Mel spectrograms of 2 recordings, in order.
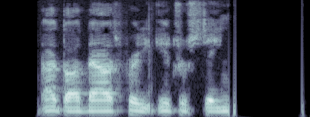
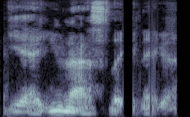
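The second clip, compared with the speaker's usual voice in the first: quiet aside; 6 semitones lower, 12 dB quieter than usual. Retold or imitated. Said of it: "And I'm like".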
